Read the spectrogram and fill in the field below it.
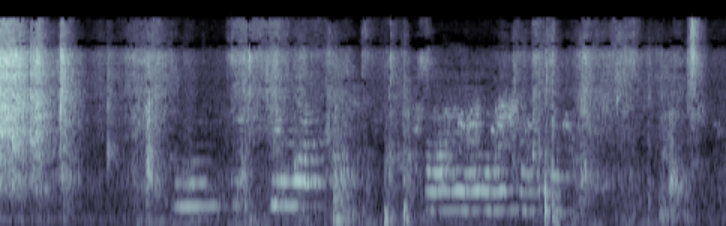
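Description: A cardboard box flap folds and scrapes shut.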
